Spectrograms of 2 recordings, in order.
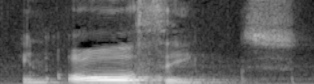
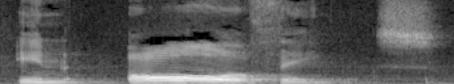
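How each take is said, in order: First: ALL stressed, a little louder and slow; firm echo stressing all; repeated emphasis. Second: In all things drawn out slowly, each word weighted; deliberate stressed scripture phrase; slow emphasis. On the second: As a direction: stretch it out to drive it home. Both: Shown as a demonstration.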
